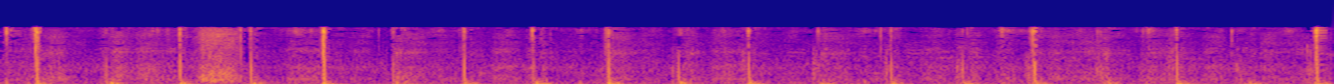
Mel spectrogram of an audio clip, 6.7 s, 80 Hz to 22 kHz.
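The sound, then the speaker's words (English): Footsteps of someone jogging during a running workout of all-out 300s: a steady, even rhythm of many soft, quick footfalls, each a short dull thud, continuing throughout at low level. “Okay, I'm just going to jog to where I need to be for stretches.”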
